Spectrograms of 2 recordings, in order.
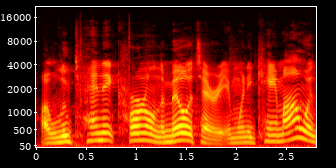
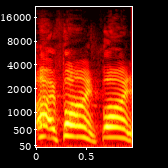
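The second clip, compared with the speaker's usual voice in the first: loud, higher grudging shout; angry giving in; 10 semitones higher, 8 dB louder than usual. Retold or imitated. Employee grudgingly giving in to his boss, loud angry shout. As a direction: give in while still shouting. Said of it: "yelling back and forth".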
